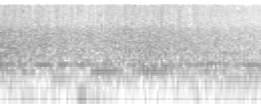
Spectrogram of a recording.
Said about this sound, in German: In der Ferne hören wir das Meer leise rauschen.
